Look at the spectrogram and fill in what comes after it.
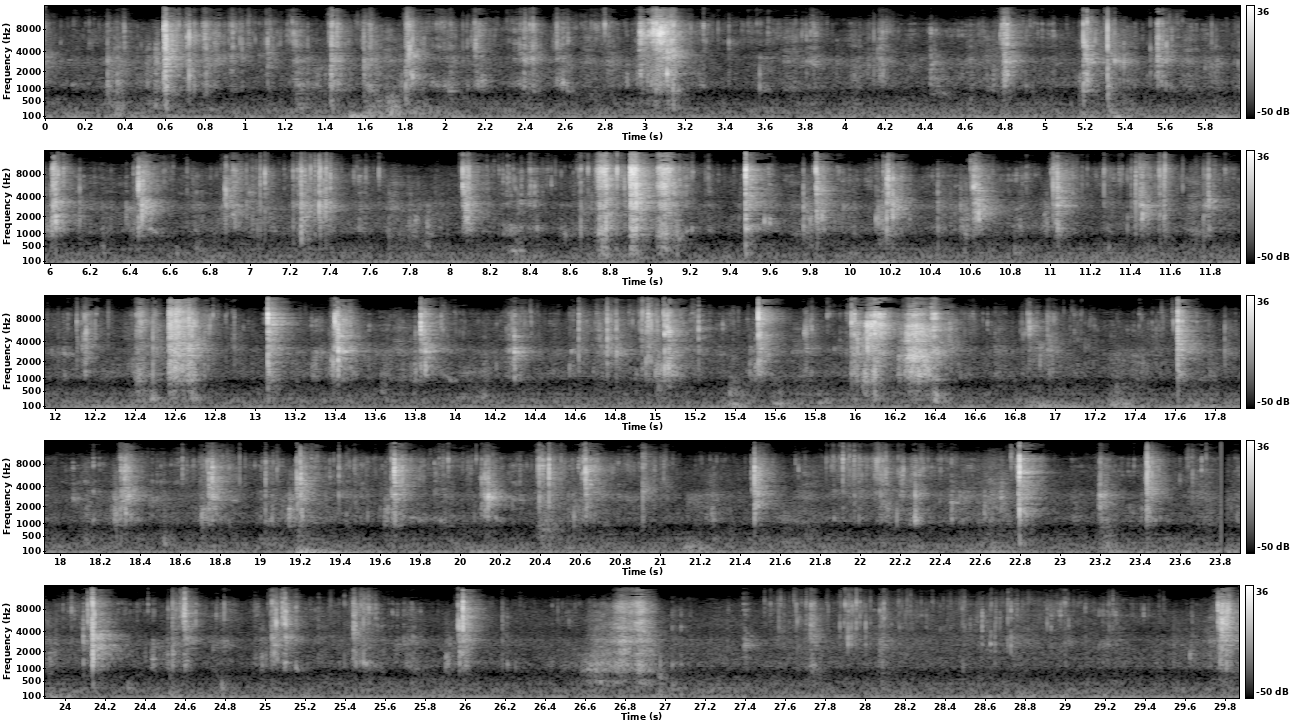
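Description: A person eating close to the microphone: rapid wet clicks and smacks of chewing with occasional crunching bites, over a steady low hum. A single low thump about two-thirds of the way in.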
